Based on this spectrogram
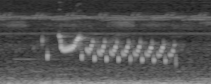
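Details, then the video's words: Song of the little nightjar, Hydropsalis parvula (bacurau-chintã). Two soft opening notes lead into a bright swooping whistle, followed by a rapid string of short doubled notes that slowly fades. A continuous high insect drone fills the background. "O Canto do BACURAU CHINTÃ (Hydropsalis Parvula) Bird Song - Little Nightjar"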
